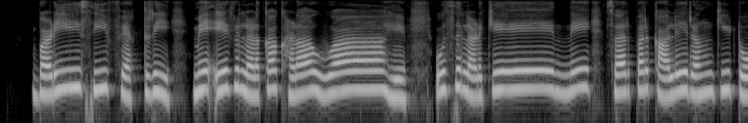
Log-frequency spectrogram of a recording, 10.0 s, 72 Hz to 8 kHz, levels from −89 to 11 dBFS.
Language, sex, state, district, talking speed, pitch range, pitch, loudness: Hindi, female, Maharashtra, Sindhudurg, 120 wpm, 225-265 Hz, 250 Hz, -22 LUFS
